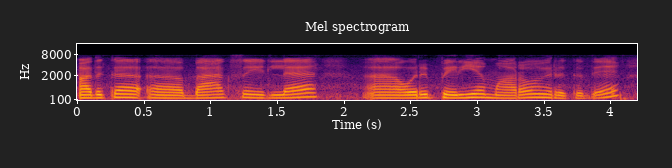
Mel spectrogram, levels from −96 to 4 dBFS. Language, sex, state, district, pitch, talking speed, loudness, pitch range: Tamil, female, Tamil Nadu, Kanyakumari, 200 Hz, 115 wpm, -16 LUFS, 190-215 Hz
